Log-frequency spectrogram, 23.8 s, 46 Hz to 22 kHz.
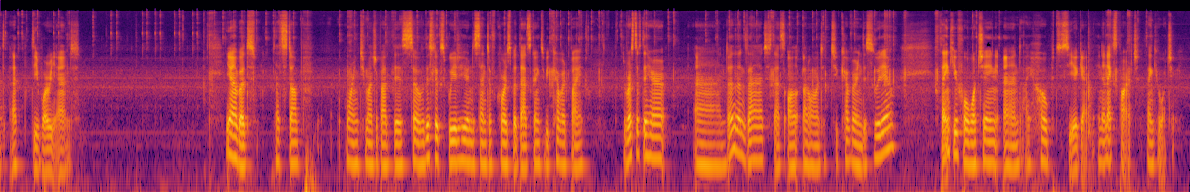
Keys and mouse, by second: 4.1 shift+Tab, 5.0 shift+a, 5.5 shift+a, 17.1-19.3 middle drag, 19.9 a.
